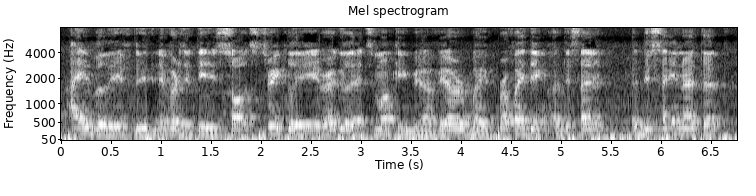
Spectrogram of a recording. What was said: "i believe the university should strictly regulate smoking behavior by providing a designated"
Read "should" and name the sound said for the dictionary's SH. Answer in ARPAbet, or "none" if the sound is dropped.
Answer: S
